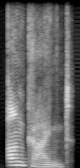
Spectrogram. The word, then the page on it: unkind: Indian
